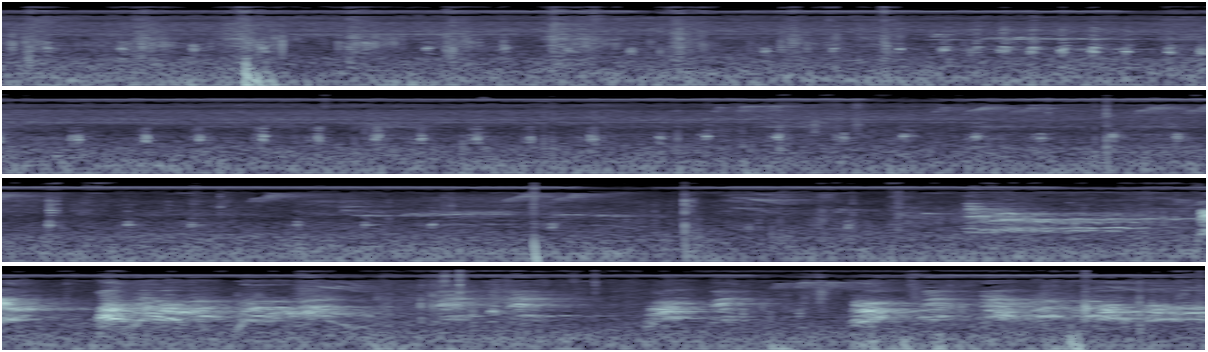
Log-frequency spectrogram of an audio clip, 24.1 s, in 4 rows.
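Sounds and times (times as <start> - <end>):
bird clucking: 0.0 - 14.9, 16.2 - 24.0
small birds chirping: 0.0 - 24.0.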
